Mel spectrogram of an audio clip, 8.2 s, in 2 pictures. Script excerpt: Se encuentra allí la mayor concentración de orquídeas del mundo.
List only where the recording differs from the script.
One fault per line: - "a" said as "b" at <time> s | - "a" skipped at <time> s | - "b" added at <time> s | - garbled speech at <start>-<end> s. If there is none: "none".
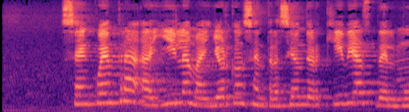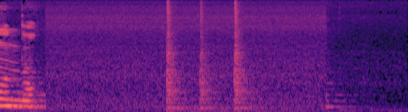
none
